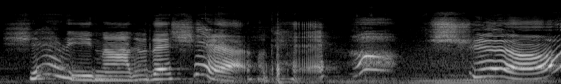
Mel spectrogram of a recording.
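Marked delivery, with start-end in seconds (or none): 2.9-4.2 high sharp surprised gasp; little mouse gasp. Acted. Mouse gasps at the idea. 4.3-5.5 hopeful mouse. Acted. Mouse proposes sharing.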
